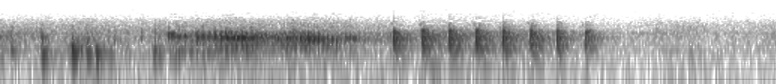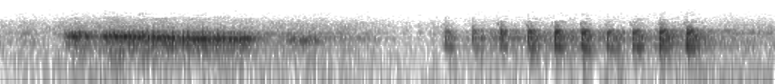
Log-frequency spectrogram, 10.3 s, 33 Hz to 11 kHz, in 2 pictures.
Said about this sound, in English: Guy's snoring up a storm at 9.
